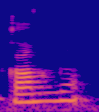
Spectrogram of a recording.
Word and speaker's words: Gangnam: Gangnam.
